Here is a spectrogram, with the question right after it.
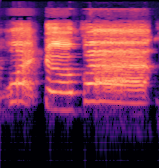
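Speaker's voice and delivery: high, slow, disbelieving yell; stunned shout. Retold or imitated. Shouting in disbelief as the car roars to life.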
